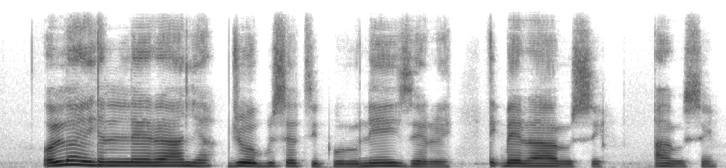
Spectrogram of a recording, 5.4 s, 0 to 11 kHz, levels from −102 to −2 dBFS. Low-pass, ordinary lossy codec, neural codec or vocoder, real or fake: 9.9 kHz; none; autoencoder, 48 kHz, 32 numbers a frame, DAC-VAE, trained on Japanese speech; fake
